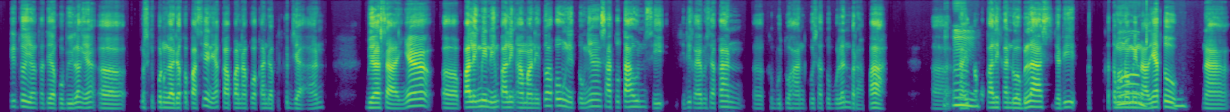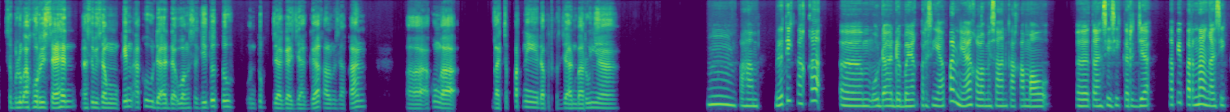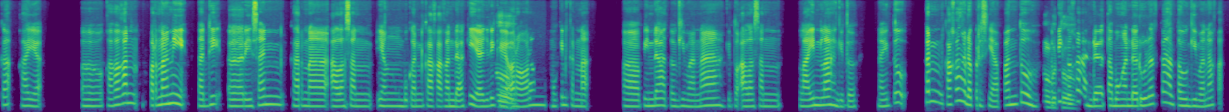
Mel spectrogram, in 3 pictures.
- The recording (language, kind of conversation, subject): Indonesian, podcast, Bagaimana kamu mengatur keuangan saat mengalami transisi kerja?
- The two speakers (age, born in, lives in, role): 25-29, Indonesia, Indonesia, host; 30-34, Indonesia, Indonesia, guest
- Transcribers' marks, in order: laughing while speaking: "sebelum aku resign"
